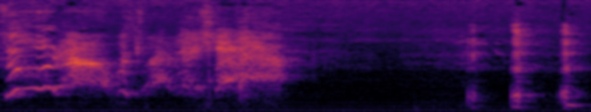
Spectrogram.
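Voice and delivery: very high, loud pretend-terrified scream; mock screaming. Sister reenacting prank on younger girls, screamed. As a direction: shriek it like kids faking horror. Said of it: "We were screaming 'cause we wanted it".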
